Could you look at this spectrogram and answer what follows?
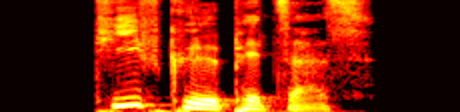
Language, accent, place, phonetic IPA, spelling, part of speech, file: German, Germany, Berlin, [ˈtiːfkyːlˌpɪt͡sas], Tiefkühlpizzas, noun, De-Tiefkühlpizzas.ogg
- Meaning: plural of Tiefkühlpizza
